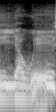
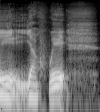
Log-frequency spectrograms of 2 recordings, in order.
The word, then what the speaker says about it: Yahweh: veut parler de Dieu, si c'est YHWH, on ne peut pas prononcer, c'est Yahweh, c'est Yahweh, YHWH, finalement, qu'est-ce qu'on fait?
